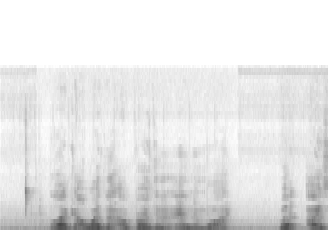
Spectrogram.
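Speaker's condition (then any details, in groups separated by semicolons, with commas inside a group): ALS; spasticity main symptom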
